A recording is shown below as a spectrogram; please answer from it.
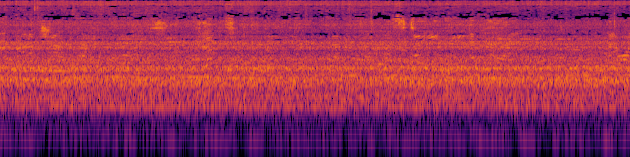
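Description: Starship Super Heavy booster's Raptor engines at liftoff: a loud, steady, unbroken roar.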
